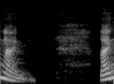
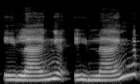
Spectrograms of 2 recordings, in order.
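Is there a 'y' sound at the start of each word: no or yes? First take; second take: no; yes. First: Each word begins with an 'l' sound. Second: Each word begins with a clear 'y' sound. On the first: The speaker calls it right. "it actually has a mostly silent Y" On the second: The speaker calls it wrong. "you might have once pronounced this oil as"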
